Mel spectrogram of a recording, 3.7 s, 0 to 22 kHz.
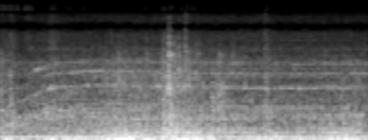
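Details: LiftMaster 87504-267 opener on a new Haas garage door during an opening run: a steady low drive hum with a light clatter of the door along its track, with no grinding or straining. Normal opening cycle.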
